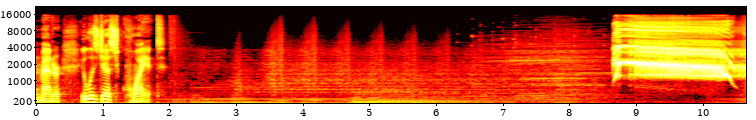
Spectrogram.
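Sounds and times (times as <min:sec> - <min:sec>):
speech: 0:00.1 - 0:02.0
woman's piercing scream echoing through a house at night: 0:08.7 - 0:10.6.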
